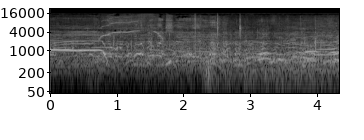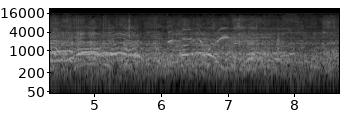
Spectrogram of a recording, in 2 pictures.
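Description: Young players shout to each other across an open field.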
